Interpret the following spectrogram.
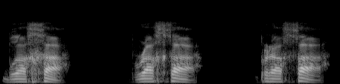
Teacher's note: Bracha or bracha, depending on how you say the letter resh or resh. Doesn't matter how you say the letter resh, it does matter that the last syllable gets the emphasis.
